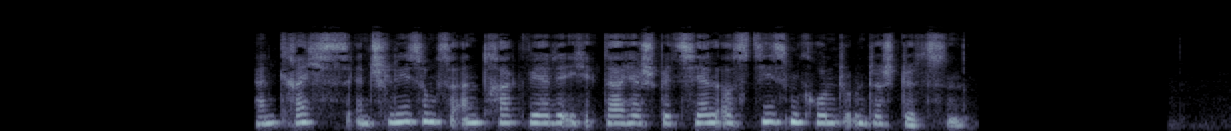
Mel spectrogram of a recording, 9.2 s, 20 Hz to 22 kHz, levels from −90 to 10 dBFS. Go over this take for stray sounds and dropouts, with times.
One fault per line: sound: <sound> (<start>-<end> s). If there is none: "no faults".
no faults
